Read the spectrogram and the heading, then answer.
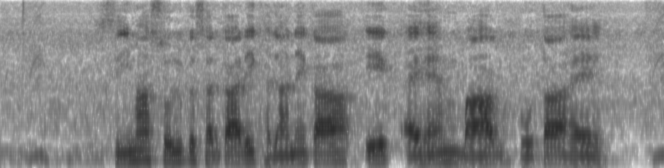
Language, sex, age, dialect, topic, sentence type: Hindi, male, 18-24, Kanauji Braj Bhasha, banking, statement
